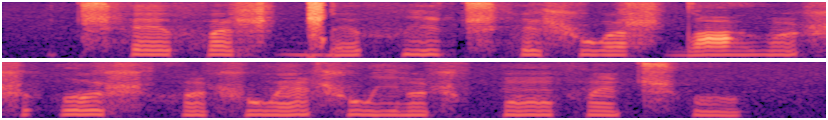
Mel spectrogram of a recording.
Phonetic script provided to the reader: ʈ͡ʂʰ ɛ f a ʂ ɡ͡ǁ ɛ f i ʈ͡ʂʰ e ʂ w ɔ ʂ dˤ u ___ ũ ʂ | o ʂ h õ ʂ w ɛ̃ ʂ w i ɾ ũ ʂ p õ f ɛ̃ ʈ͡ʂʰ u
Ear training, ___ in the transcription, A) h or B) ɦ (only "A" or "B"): B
